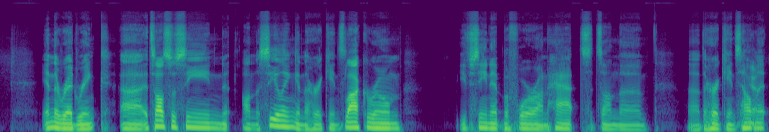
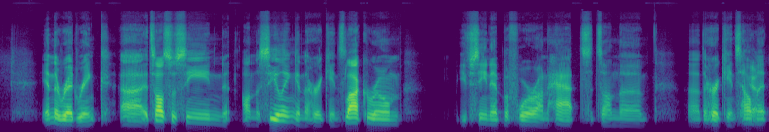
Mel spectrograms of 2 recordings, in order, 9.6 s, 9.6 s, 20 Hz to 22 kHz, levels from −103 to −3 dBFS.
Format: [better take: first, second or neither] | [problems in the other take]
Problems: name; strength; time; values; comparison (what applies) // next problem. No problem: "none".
first | thin; very; fading below 300 Hz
